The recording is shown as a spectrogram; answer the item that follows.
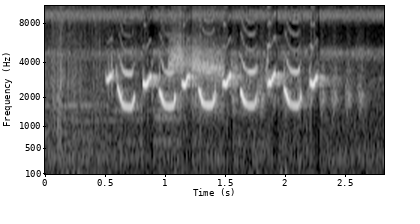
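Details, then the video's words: Common iora in full song: a quick run of about eight clear whistled notes, each dipping then rising, repeated roughly every quarter second, with a faint steady electronic tone behind. "Burung sirtu cipoh gacor suara paling Top"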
